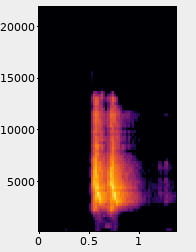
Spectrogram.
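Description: A tit gives two quick, bright, high notes in a rapid pair, sharp and slightly buzzy, against a silent background.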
